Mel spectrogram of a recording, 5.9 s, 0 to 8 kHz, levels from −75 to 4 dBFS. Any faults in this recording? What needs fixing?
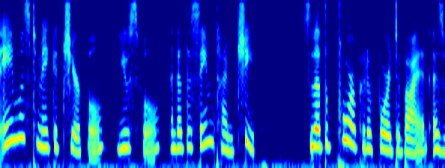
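Two short concealed packet losses occur in this speech. The first runs from 1.26 to 1.32 s, where 40 ms of audio arrived too late to be decoded. The receiver synthesised 38 ms to cover it. The second runs from 4.10 to 4.13 s, with 20 ms missing and 16 ms filled. In each gap the decoder continued the preceding sound, then blended back into the real signal. Each is heard as a brief smear or wobble. The call path itself carries nothing above 8 kHz, which fits the G.722 wideband codec. To prevent these gaps, stabilise the network link or give the jitter buffer more headroom so late packets still arrive before playback.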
